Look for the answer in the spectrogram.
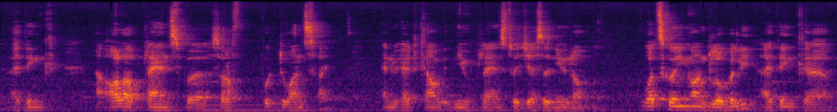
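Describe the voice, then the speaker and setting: A man in his thirties speaking in a measured, composed way as an interviewee reflecting on the year. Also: on the low side, noisy background. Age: 30s. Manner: measured, composed, with some fillers. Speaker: corporate affairs head and nonprofit founder. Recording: roomy sound with background music.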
